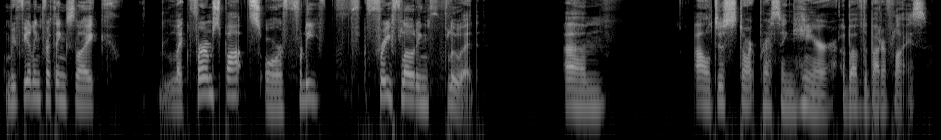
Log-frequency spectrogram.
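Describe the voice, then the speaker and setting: A woman playing an anxious, stressed young medical student in an ASMR audio roleplay, halting and stammering as she talks. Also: a bass voice, darkish tone, no room sound. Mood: nervous, apologetic.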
